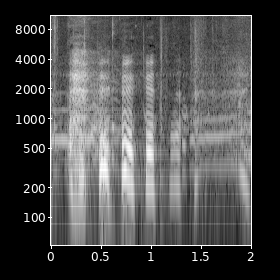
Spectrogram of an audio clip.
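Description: Backyard hens vocalizing, with a short drawn-out note in the second half, mixed with a woman's brief laugh.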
